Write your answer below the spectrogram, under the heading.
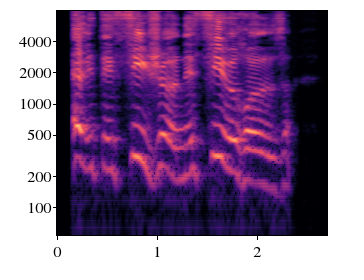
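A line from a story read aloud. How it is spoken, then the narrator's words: Sudden sobbing cry. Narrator (French): m'écriai-je tout à coup dans un sanglot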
